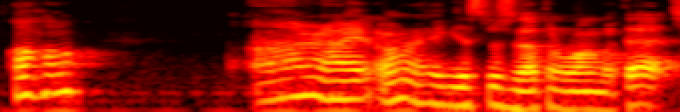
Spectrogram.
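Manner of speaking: high, teasing echo of his own excuse; a hammed-up spirit playfully mimicking him; mock high ayahuasca voice. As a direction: parrot his words back in a high mocking voice. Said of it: "And she goes".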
